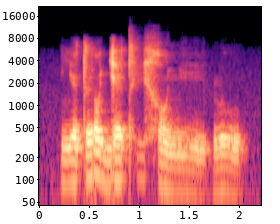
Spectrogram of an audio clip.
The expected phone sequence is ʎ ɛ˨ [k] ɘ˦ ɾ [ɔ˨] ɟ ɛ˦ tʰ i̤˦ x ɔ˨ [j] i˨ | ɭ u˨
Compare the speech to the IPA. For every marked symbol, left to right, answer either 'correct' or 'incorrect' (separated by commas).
incorrect, correct, incorrect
